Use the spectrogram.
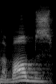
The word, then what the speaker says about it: Nabob: the regional areas called Nabobs being particularly powerful. That word is N-A-B-O-B. Nabob is how you pronounce it.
